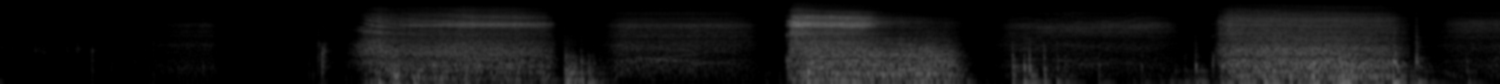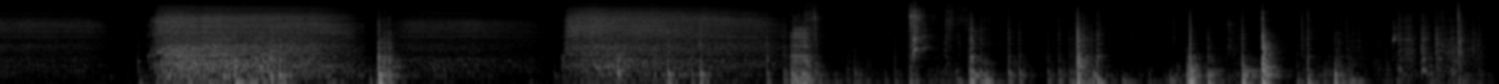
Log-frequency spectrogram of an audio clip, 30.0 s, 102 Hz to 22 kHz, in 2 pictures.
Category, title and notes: Sound effects > Natural elements and explosions
Inflating balloon and tying knot 1
Subject : A dude Inflating a balloon. Then tying a knot (over two fingers, pinch it, pass the band over) Date YMD : 2025 July 25 Location : Indoors. Rode NT5 with a NT45-o Omni capsule. Weather : Processing : Trimmed and normalised in Audacity.
ballon, Balloon, baloon, blowing, FR-AV2, human, indoor, inflate, Inflating, knot, male, mouth, NT45-o, NT5-o, NT5o, omni, omni-mic, Rode, rubber, Tascam, tying, unprocessed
